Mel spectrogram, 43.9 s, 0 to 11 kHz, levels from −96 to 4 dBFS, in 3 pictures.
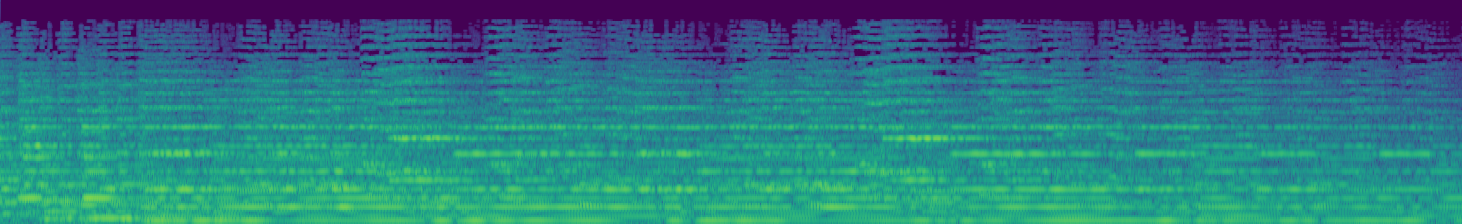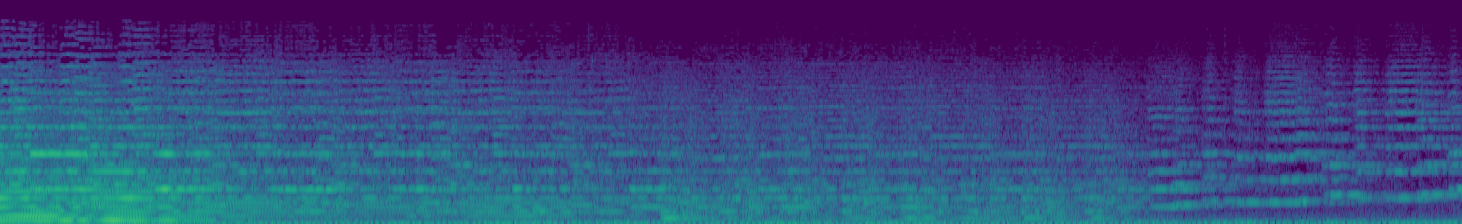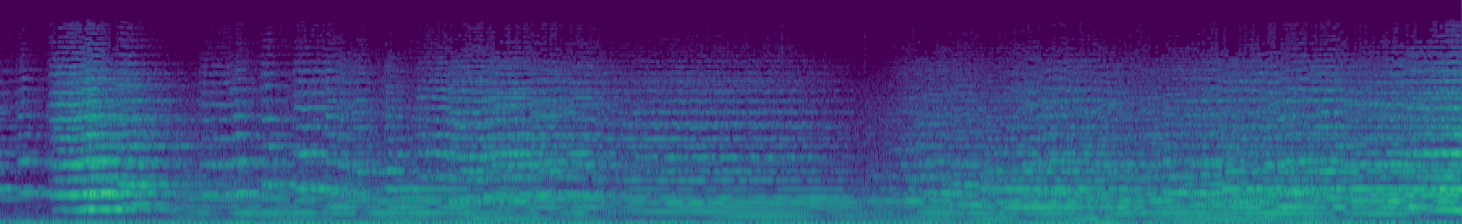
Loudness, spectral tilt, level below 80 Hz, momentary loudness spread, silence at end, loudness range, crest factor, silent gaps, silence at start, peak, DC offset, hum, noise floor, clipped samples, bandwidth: -22 LUFS; -6.5 dB/octave; -34 dBFS; 25 LU; 0 s; 25 LU; 20 dB; none; 0 s; -6 dBFS; 0.2%; none; -49 dBFS; under 0.1%; 8.2 kHz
